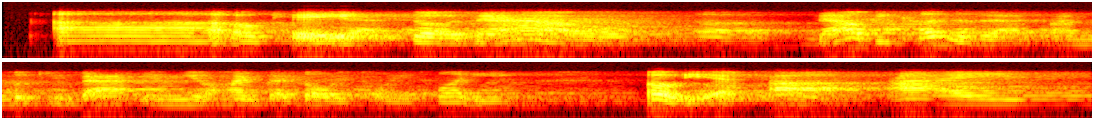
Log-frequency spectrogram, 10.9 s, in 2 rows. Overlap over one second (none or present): none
